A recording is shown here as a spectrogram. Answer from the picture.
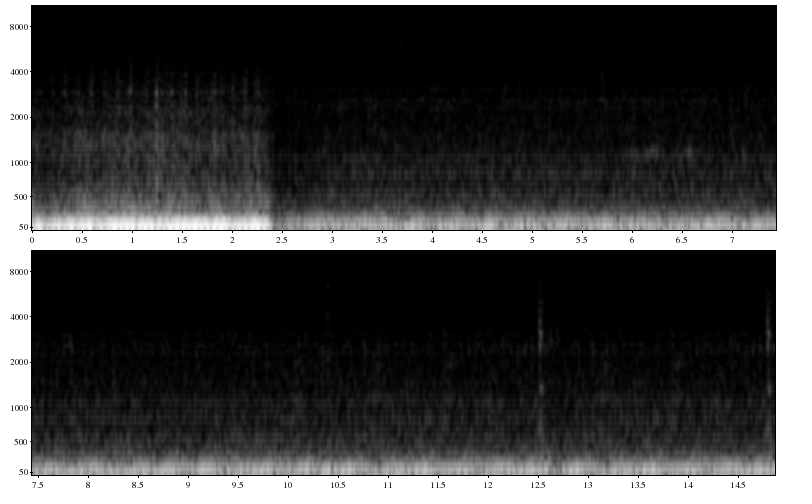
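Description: Car cabin noise while driving: loud low road and engine rumble that cuts off abruptly about two seconds in. Then a steady, quieter low engine hum of a stopped car idling, with a faint click near the end.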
